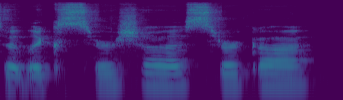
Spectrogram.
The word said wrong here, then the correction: Circe: Oh, Circe? – Circe. Oh, my God. I butchered that.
